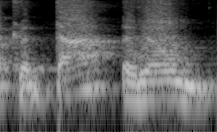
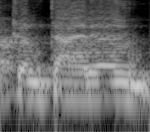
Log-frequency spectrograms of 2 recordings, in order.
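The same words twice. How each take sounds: First: Cantarão ending in a nasal ão glide; correct diphthong pronunciation. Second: Cantarão with a pure nasal vowel at the end; wrong pronunciation. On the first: Teacher shows students the real form, cantarão with a nasal diphthong. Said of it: "você fala cantarão". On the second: Teacher shows students the form nobody says, cantarão without the diphthong. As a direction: say cantarão without the final glide. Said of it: "Você não fala". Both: Shown as a demonstration.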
